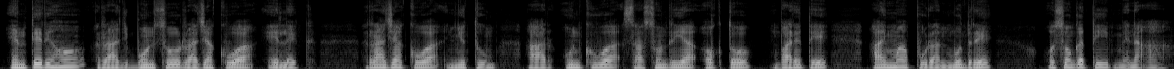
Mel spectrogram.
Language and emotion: Santali, neutral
